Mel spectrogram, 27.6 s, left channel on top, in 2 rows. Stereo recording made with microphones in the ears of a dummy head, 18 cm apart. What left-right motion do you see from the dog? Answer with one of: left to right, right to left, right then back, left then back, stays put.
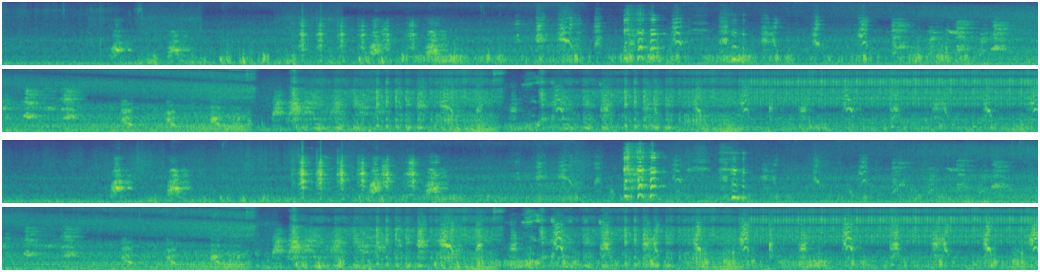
left then back.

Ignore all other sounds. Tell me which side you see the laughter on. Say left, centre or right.
right.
